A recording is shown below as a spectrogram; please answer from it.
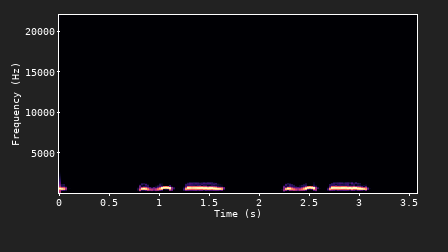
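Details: Spotted dove of an aggressive decoy strain, recorded on a smartphone in Roi Et, Thailand, in 2021: two loud phrases, each a quick double hoot and then a long vibrating coo, in a quiet setting.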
